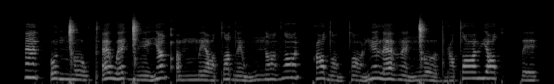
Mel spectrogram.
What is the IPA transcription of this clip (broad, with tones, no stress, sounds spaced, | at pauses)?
æ̃˥ t͡sʼ o˧˥˧ d ŋ͡ǀ ɤː˧˩ w tʼ æ˧˥˧ w ɛ˧˥˧ ɡ͡ǀ ẽː˧˩ j æ̃˥ qʼ ə˧˩ mː eː˧˩ j tˤ ə˧˥˧ d ẽ˧˩ w nː æ̃˧˥˧ zˤ ẽː˥ kː ɔ˧˥˧ dˤ æ̃˧˩ d tˤ æ̃˧˩ ɡ ẽ˥ l æ˧˥˧ v ɛ̃˧˩ ŋ͡ǀ ɤː˧˩ d ɡ ə˧˩ tˤ eː˥ v j ɛ˥ tˤ pː e˥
